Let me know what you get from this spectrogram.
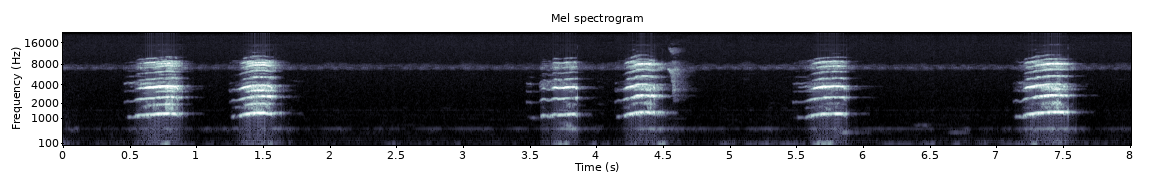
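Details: Calling baby monkey named Don: six bright rising cries, mostly paired and quickly repeated, separated by gaps of quiet with light background knocks.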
